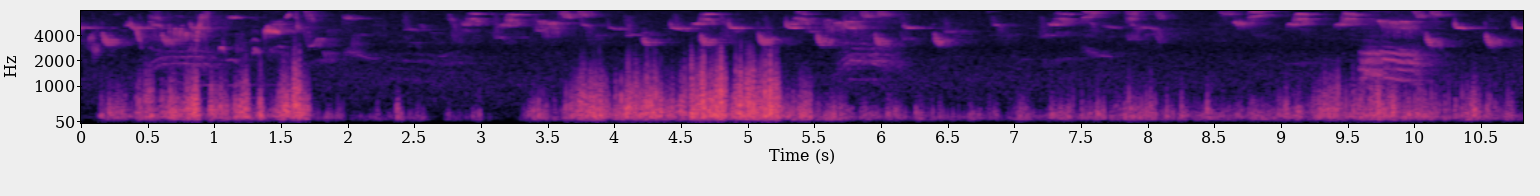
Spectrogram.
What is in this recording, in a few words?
British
